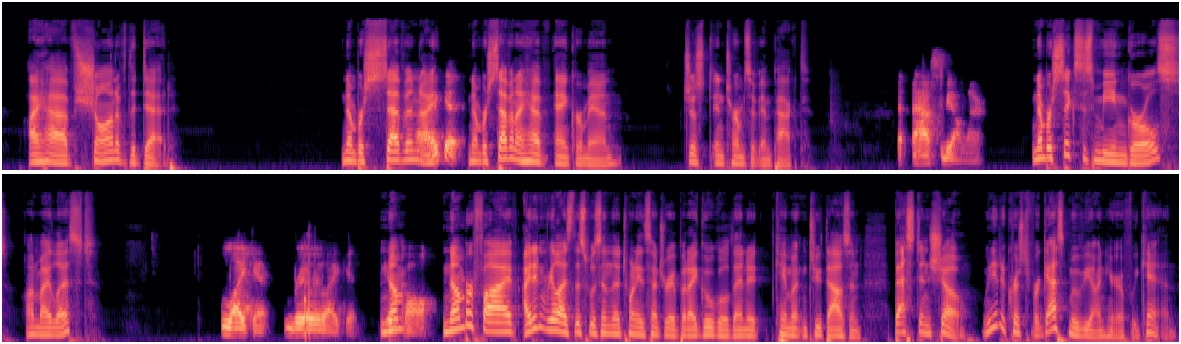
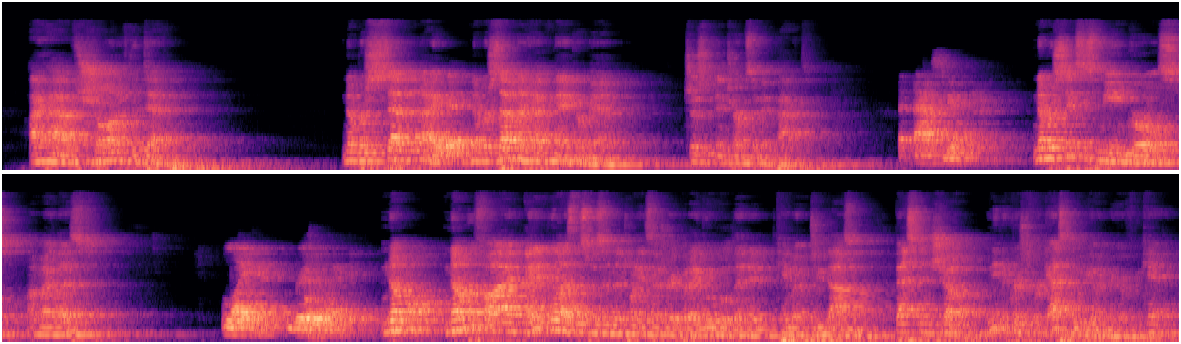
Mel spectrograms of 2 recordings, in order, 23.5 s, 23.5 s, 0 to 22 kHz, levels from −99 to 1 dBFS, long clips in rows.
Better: first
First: none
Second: room echo; strong; dies away in 1.3 s // off-mic speech; far

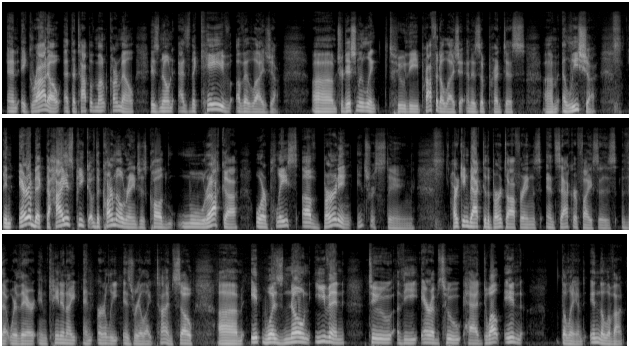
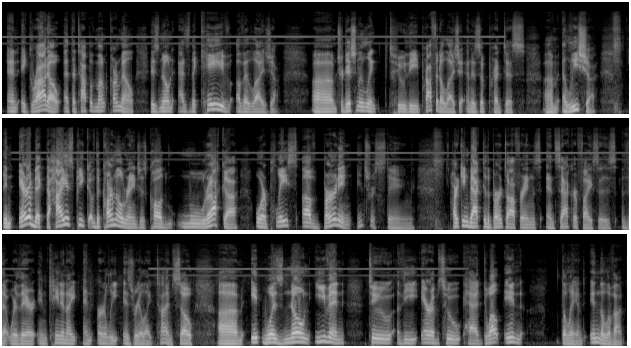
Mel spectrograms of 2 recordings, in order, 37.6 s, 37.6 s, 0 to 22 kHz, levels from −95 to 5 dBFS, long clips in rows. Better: first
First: none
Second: high-pitched whine; noticeable; until 10 s, from 13 to 26 s and from 28 to 34 s; 6 kHz, 20 dB below the speech

